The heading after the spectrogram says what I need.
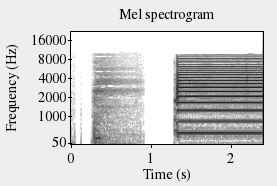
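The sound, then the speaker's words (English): Two quiz buzzers triggered by pressing phone buttons: first a short electronic tone that fades quickly, then after a brief pause a loud, steady, harsh buzz that holds to the end. “To answer, they press any button on their phone and we'll hear a buzzer. Let's hear yours, Jason. And yours, Vanita?”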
